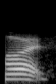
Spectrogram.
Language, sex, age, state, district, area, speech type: Assamese, female, 30-45, Assam, Kamrup Metropolitan, urban, conversation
